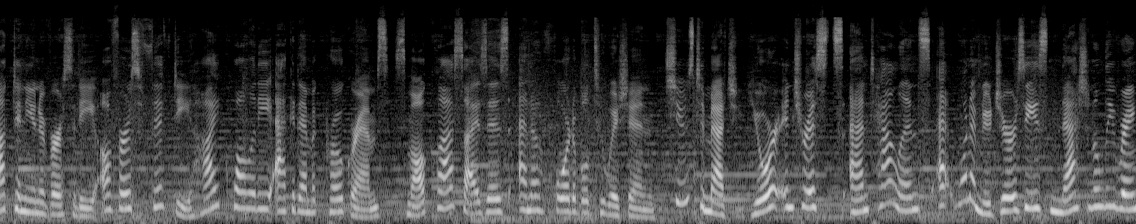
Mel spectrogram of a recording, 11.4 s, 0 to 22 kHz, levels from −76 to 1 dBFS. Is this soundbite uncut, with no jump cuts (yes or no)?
yes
